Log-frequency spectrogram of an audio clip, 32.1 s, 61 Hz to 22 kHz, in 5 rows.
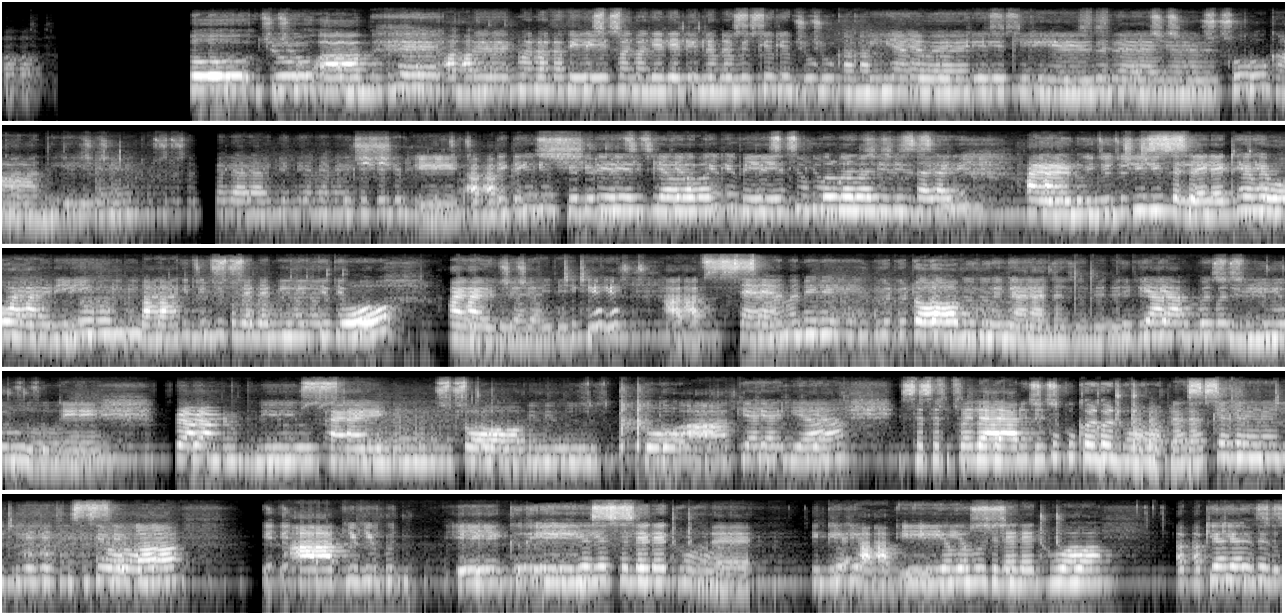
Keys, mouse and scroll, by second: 0.7 alt+q, 2.3 click, 7.7 click, 8.2 shift+h, 9.3 click, 10.9 7, 14.3 Tab, 15.9-18.1 drag, 22.9 ctrl+=, 29.9 1.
